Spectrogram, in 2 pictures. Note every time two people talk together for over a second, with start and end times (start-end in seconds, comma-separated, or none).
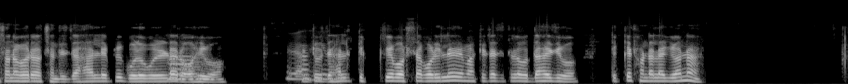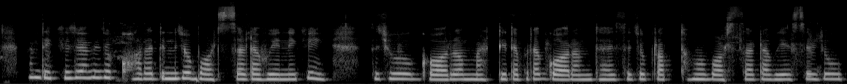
none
